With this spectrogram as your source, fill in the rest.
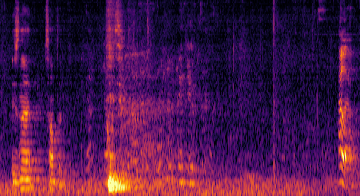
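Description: A young man speaks into a microphone over loudspeakers in a large echoing hall.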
